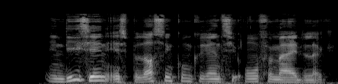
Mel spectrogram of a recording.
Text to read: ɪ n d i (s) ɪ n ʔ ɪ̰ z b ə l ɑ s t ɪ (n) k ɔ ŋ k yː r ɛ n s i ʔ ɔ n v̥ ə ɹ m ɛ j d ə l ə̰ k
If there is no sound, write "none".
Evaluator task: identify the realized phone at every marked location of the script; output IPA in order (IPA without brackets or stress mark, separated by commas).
z, ŋ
